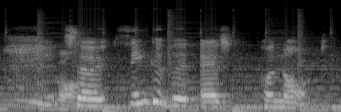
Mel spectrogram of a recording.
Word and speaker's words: Ponant: So think of it as Ponant. Ponant, okay. Ponant. Compagnie so du Ponant. if we were trying to write it, say, in English, we'd go Ponont, Ponant.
